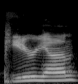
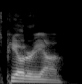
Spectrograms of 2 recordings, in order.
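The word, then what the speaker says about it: Petr Yan: Isn't it Peter Jan, not Piotr? – It's Piotr Jan.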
